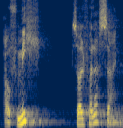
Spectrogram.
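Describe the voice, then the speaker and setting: A man's voice: mid-range voice, very animated, slow pace, a bit bright, big-room sound. A man playing an idealistic young politician making earnest vows. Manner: earnest, self-assured vows. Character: idealistic young male politician, sure of himself.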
